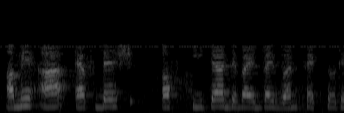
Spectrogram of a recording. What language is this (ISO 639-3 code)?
guj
